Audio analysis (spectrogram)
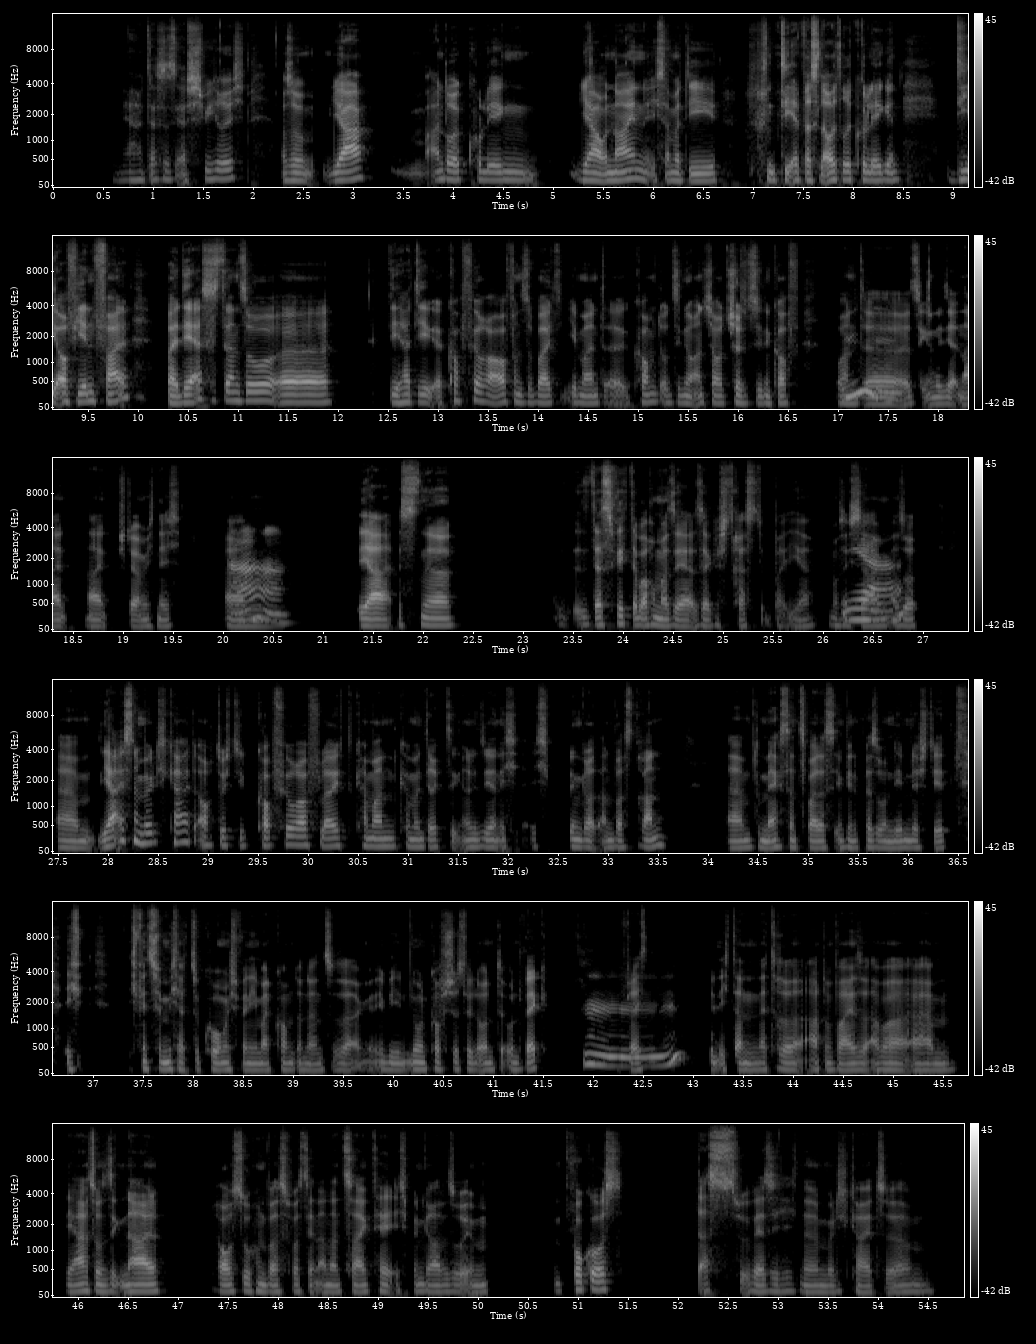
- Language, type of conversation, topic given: German, advice, Wie setze ich klare Grenzen, damit ich regelmäßige, ungestörte Arbeitszeiten einhalten kann?
- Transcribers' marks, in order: chuckle; other background noise; drawn out: "Mhm"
